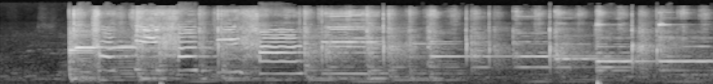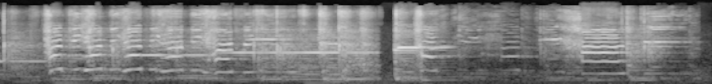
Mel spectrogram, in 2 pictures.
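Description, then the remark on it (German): A short TikTok sound plays from a phone speaker: busy, bright, high-pitched tonal audio with voice-like squeals and sharp hits, running steadily for about ten seconds with a brief dropout near the end. “Jetzt haben wir uns mal euren Lieblings-TikTok-Sound an.”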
